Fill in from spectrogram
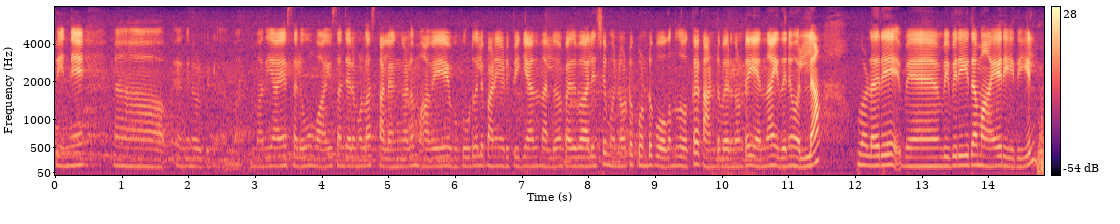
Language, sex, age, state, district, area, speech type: Malayalam, female, 30-45, Kerala, Kollam, rural, spontaneous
